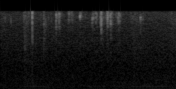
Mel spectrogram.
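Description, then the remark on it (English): Soft, irregular clicking of keys on a computer keyboard as a person types a note, a quick scattered run of taps heard faintly with no one speaking. “Okay, what did you pause for? You were typing, and I thought you were saying something.”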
